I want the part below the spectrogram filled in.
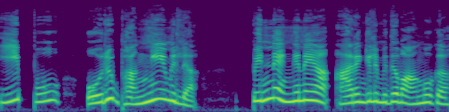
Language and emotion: Malayalam, disgusted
